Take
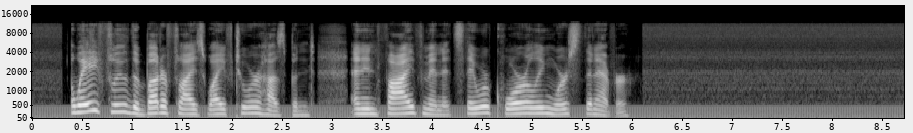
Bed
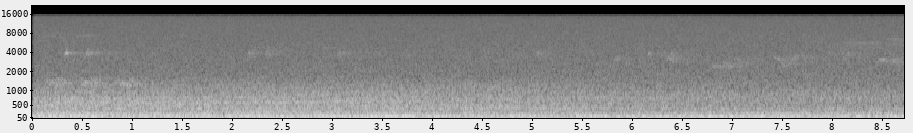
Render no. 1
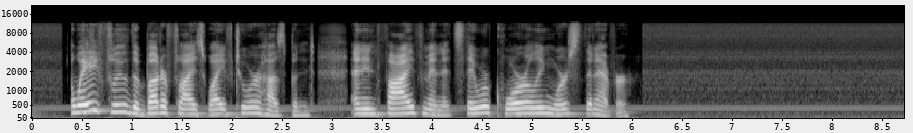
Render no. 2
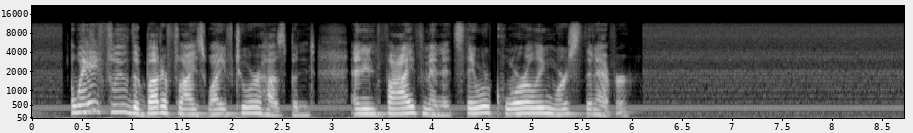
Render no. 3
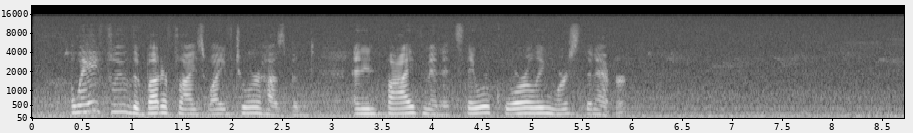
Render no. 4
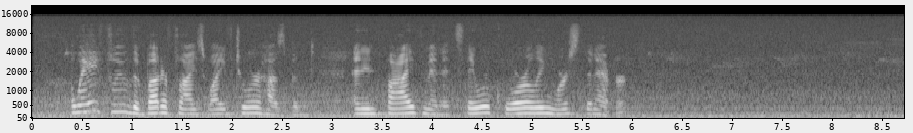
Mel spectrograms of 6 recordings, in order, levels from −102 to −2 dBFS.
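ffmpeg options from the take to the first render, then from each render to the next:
-af "bandreject=f=60:t=h:w=4,bandreject=f=120:t=h:w=4,bandreject=f=180:t=h:w=4,bandreject=f=240:t=h:w=4,bandreject=f=300:t=h:w=4"
-af "lowpass=9900,aecho=1:1:4.9:0.81"
-filter_complex "[1:a]volume=0.282[s0];[0:a][s0]amix=inputs=2:normalize=0"
-af "volume=0.794"

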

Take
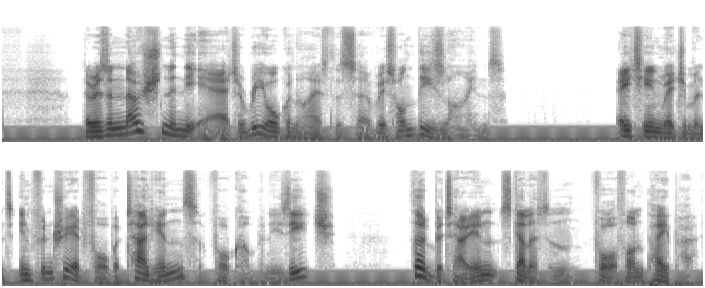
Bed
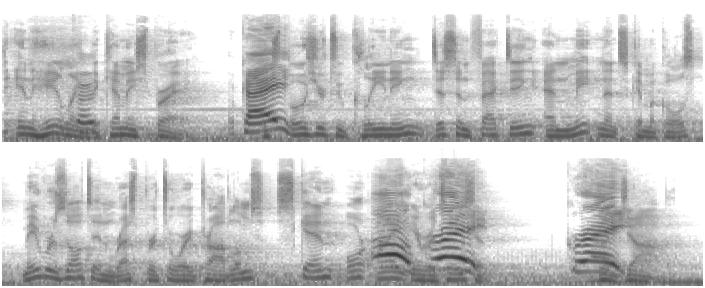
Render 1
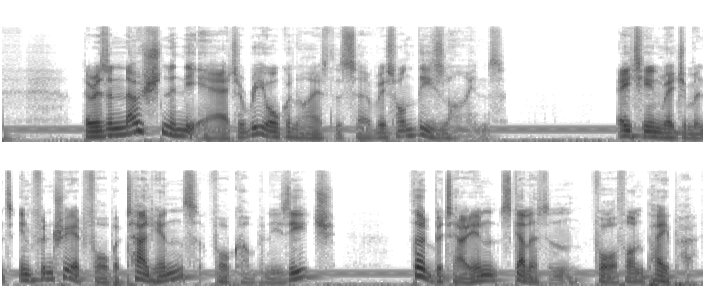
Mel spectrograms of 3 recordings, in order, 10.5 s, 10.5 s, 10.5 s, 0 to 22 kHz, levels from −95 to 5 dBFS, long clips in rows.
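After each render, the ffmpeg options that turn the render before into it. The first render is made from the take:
-af "bandreject=f=60:t=h:w=6,bandreject=f=120:t=h:w=6,bandreject=f=180:t=h:w=6"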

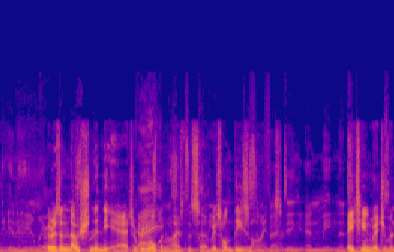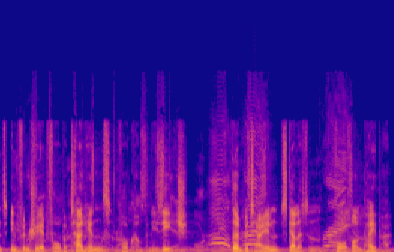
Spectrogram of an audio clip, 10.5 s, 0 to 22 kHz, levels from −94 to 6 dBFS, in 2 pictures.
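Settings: -filter_complex "[1:a]volume=0.376[s0];[0:a][s0]amix=inputs=2:normalize=0"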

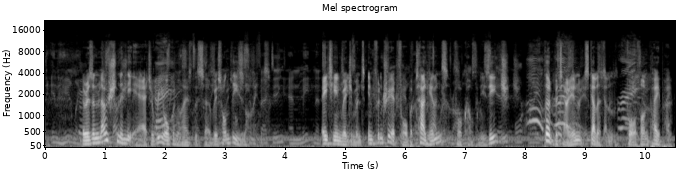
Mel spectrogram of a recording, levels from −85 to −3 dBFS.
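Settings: -af "aecho=1:1:200:0.133"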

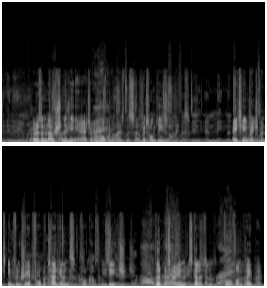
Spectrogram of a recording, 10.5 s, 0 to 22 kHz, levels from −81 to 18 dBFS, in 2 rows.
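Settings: -af "volume=1.19"

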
